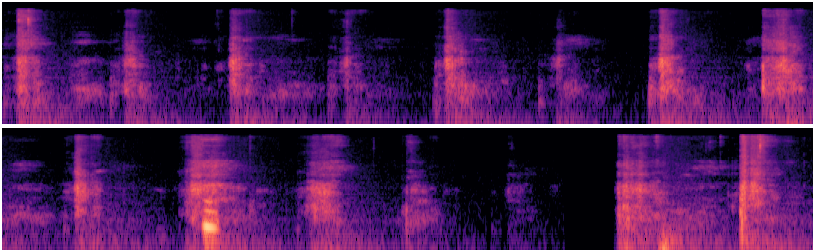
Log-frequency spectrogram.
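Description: A woman breathing hard into a clip-on microphone after a steep uphill climb, in short puffs of breath a little more than one a second.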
